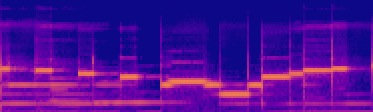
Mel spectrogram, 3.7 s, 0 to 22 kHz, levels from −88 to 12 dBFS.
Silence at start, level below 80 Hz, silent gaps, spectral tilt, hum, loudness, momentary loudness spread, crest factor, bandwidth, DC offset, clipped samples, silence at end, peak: 0 s; -72 dBFS; none; -2 dB/octave; none; -23 LUFS; 5 LU; 10 dB; 16.5 kHz; under 0.1%; under 0.1%; 0 s; -14 dBFS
